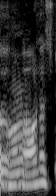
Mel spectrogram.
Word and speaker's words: honest: Because the honest is can vowel sound. Vowel sound. H silent. It is actually honest. A is coming. The A sound is coming. So it is vowel sound.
